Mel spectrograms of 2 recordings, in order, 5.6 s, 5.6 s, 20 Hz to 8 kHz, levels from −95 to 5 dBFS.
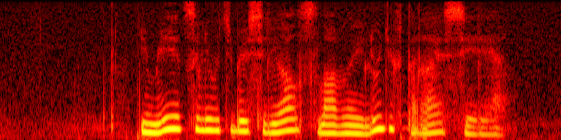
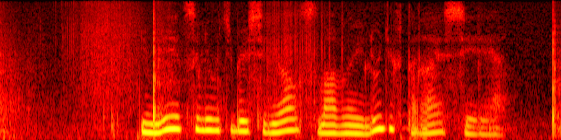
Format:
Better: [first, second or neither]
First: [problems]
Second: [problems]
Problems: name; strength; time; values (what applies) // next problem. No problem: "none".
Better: first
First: none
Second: background sound (Fireworks); 16 dB below the speech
